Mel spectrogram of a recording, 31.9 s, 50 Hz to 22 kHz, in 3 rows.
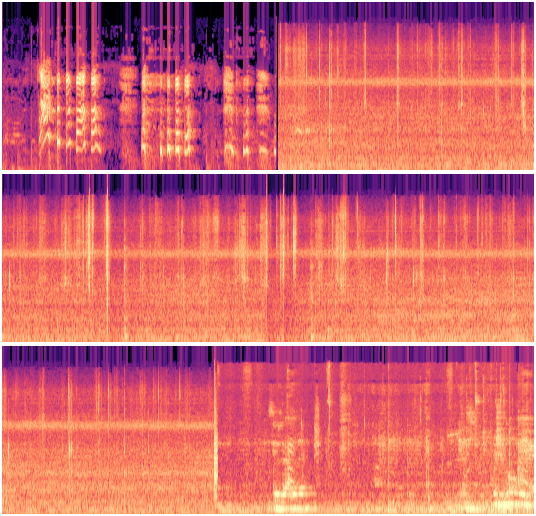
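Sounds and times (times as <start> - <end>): cat crunching a treat: 5.5 - 25.4
faint high whine: 5.5 - 31.9.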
